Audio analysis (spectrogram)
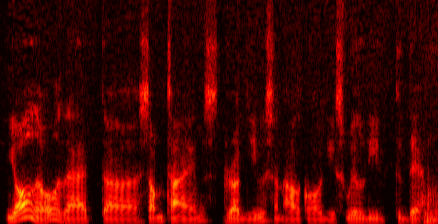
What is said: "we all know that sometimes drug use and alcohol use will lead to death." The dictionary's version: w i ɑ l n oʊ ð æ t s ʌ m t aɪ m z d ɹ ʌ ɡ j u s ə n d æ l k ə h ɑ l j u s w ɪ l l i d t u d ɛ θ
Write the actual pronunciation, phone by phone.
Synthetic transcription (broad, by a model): w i ɑ l n oʊ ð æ t s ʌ m t aɪ m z d ɹ ʌ ɡ j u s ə n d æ l k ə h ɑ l j u s w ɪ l l i d t u d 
